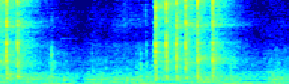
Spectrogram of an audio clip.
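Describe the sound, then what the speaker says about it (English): Torque wrench clicking at a wheel hub during front-end disassembly, a quick run of sharp ratcheting clicks, close and fairly faint, with no talk. "I just don't feel good hearing that click using my torque wrench as a breaker"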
